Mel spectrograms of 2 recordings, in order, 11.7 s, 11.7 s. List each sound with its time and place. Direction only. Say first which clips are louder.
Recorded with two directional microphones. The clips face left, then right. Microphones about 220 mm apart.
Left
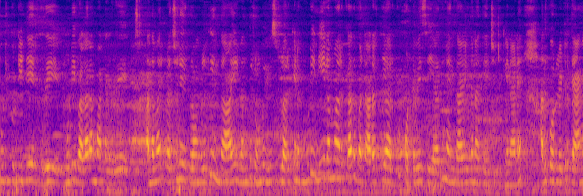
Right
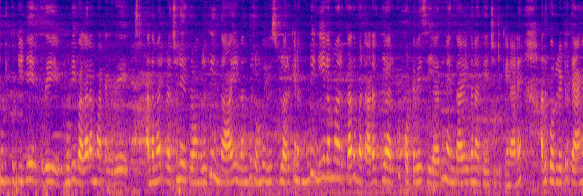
0.3 s a woman's voice: right 4 dB; 15° right (ahead or behind)
2.9 s a woman's voice: right 2 dB; 15° right (ahead or behind)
